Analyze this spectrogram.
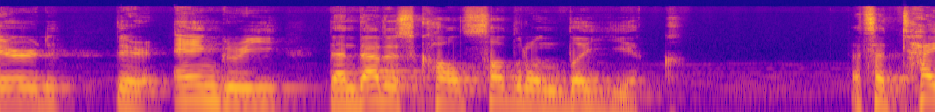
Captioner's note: Arabic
